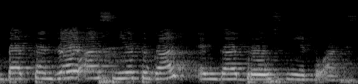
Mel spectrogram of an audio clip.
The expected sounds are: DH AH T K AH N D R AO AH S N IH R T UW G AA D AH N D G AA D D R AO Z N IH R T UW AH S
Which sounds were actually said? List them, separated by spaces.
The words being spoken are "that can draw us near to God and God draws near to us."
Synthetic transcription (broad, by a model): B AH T K AH N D R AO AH S N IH R T UW G AA D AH N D G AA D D R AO S N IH R T UW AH S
